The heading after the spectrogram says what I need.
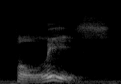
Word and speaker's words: police: A primeira sílaba é pronunciada como p. Na segunda sílaba, nós vemos ali o som de vogal E', que soa como I. Segunda sílaba é então pronunciado como lease. Dois sons de vogal, duas sílabas. Nós vemos um apóstrofe logo após a segunda sílaba, que indica que ela é mais alongada e pronunciada em um tom mais alto. A pronúncia da palavra é então police.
